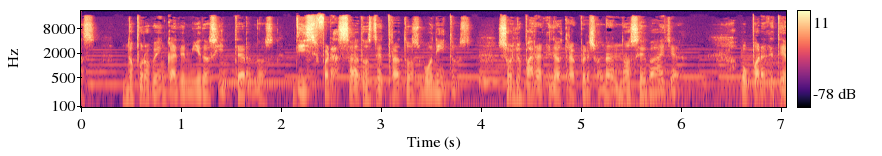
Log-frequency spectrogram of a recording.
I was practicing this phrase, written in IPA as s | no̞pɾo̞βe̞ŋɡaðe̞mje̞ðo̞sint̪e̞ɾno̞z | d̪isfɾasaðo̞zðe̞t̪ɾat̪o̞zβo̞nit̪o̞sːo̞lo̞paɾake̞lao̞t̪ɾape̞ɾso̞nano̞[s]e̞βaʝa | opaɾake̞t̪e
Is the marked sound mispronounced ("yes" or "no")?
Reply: no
